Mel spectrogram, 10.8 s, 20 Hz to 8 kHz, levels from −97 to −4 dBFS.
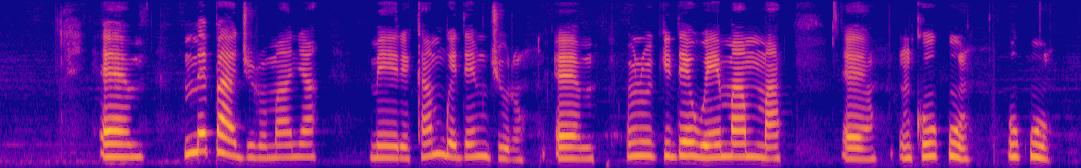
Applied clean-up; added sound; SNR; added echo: none; none; none; none.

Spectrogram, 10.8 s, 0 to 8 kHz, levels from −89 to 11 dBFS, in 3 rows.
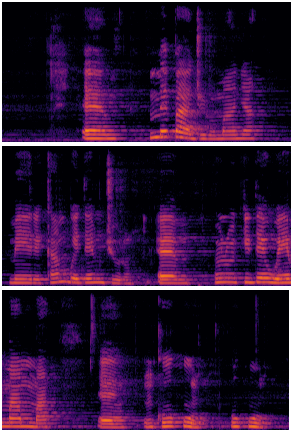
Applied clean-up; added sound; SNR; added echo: none; none; none; reverberation time 1.1 s.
